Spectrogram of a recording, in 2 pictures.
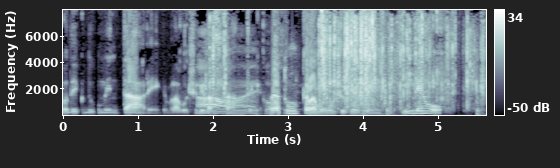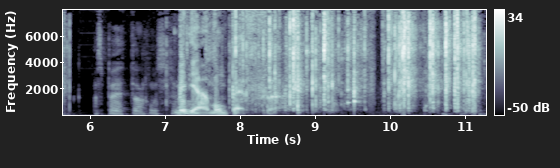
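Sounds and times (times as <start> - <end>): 
speech: 0.0 - 5.7, 6.3 - 8.6
crunching while eating a snack: 3.2 - 5.8, 7.9 - 11.2.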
